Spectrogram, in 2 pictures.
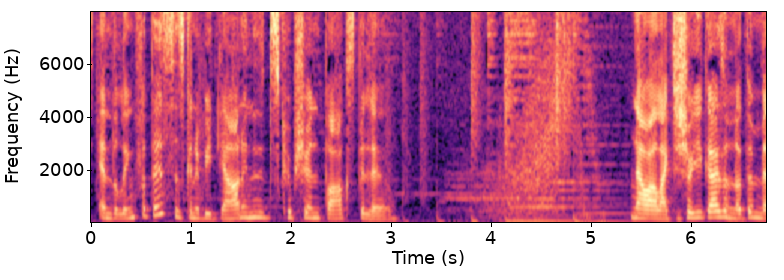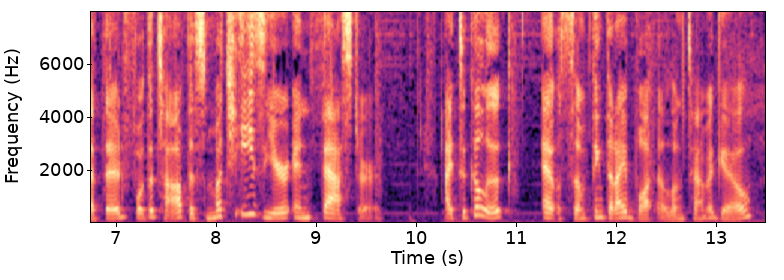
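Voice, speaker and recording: A woman giving an explanatory, step-by-step voice-over for a craft tutorial. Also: fairly low pitch. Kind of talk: scripted DIY tutorial voice-over narration. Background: background music.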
